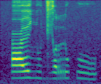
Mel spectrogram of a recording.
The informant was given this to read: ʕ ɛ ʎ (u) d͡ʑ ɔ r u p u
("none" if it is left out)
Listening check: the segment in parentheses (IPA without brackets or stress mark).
u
